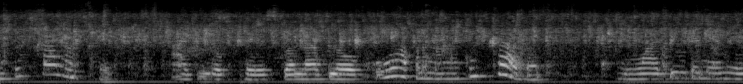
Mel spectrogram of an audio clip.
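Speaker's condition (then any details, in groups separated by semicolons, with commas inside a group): No condition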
